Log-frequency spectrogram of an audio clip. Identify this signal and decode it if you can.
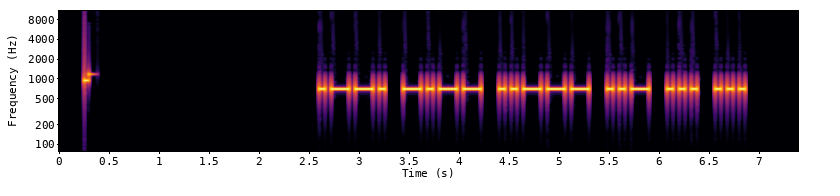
Morse code, heard as a keyed tone, about 20 wpm, 700 Hz. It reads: PY2USS
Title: DXCC-100 Call Signs - 6 Characters - 20wpm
